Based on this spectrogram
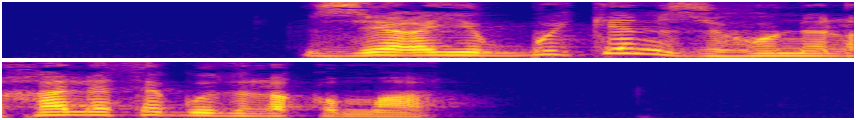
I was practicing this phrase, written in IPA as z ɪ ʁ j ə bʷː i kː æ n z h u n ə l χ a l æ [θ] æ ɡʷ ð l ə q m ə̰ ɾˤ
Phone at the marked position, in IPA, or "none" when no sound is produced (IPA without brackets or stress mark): θ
